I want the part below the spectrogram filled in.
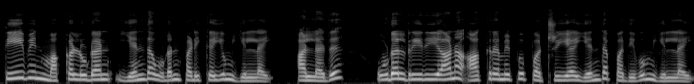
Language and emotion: Tamil, neutral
